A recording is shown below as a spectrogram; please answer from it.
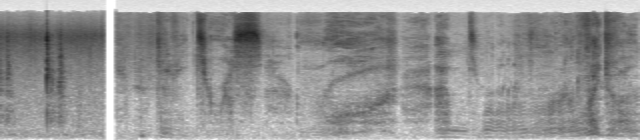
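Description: Bacon sizzling on a campfire hotplate with a click of metal tongs. About a second in it cuts off suddenly, and film dialogue follows: voices speaking, some of it whispered.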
